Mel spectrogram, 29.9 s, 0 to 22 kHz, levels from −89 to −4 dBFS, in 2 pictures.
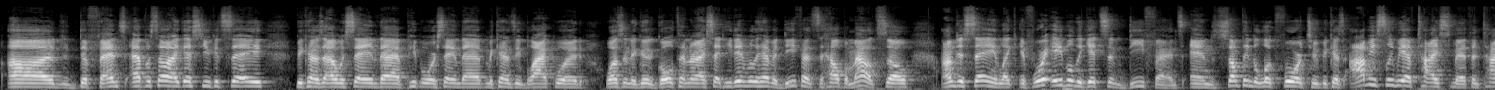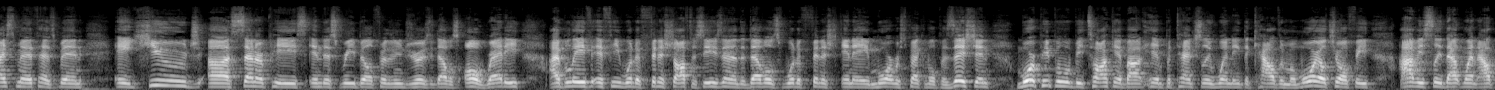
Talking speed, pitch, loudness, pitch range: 230 wpm, 165 Hz, -21 LUFS, 155-185 Hz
